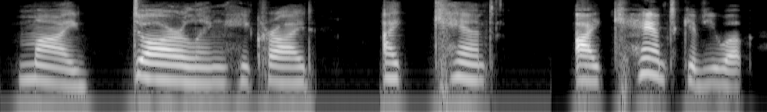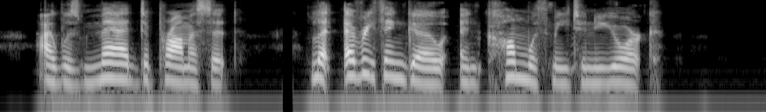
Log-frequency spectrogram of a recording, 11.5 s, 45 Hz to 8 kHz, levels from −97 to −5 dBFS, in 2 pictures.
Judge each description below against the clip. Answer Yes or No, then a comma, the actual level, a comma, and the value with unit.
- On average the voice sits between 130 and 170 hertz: No, medium, 185 Hz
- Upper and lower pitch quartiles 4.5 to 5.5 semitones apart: No, average, 3.1 semitones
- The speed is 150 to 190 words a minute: No, average, 140 wpm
